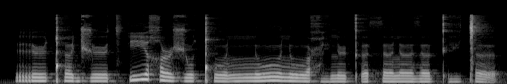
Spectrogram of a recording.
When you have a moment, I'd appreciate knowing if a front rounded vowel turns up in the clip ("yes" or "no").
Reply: yes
